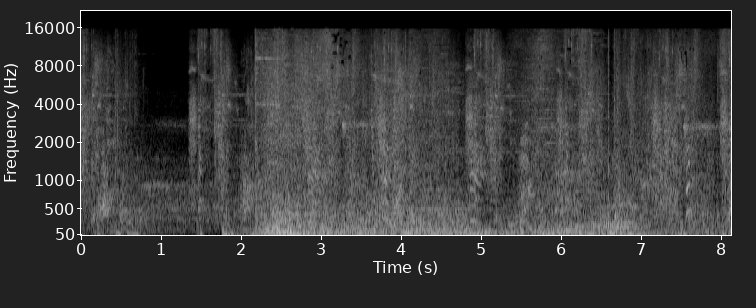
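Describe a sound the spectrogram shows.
Video game spell effects whoosh and crackle in a fight.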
